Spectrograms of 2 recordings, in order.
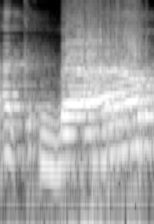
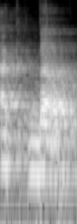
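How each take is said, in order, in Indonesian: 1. Vokal setelah huruf b itu panjang. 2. Vokal setelah huruf b itu pendek. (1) "Kalau sampai huruf ba-nya kita panjangkan" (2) "dengan huruf ba-nya pendek"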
